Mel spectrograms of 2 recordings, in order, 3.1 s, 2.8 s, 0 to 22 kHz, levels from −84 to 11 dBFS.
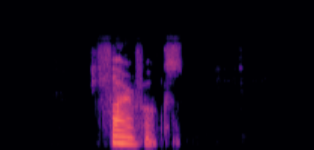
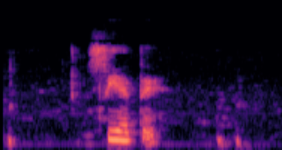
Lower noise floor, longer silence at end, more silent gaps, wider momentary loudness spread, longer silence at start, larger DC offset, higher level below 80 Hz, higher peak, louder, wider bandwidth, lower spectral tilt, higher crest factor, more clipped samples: first, -87 dBFS vs -57 dBFS; first, 1.35 s vs 0.45 s; neither; second, 19 LU vs 26 LU; first, 0.9 s vs 0.05 s; neither; second, -74 dBFS vs -64 dBFS; about the same, -4 dBFS vs -2 dBFS; second, -24 LUFS vs -18 LUFS; about the same, 9 kHz vs 9.4 kHz; first, -5.5 dB/octave vs -3.5 dB/octave; about the same, 24 dB vs 20 dB; neither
